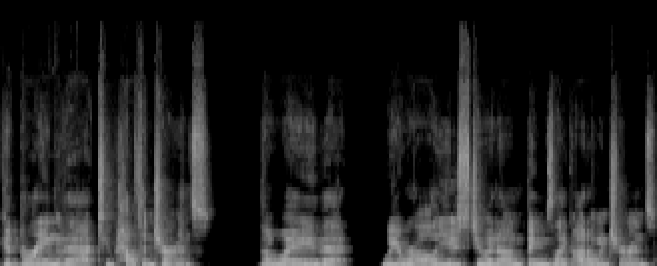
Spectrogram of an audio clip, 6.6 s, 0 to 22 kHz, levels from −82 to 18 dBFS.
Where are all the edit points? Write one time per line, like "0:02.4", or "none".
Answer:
none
